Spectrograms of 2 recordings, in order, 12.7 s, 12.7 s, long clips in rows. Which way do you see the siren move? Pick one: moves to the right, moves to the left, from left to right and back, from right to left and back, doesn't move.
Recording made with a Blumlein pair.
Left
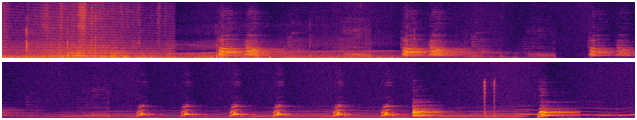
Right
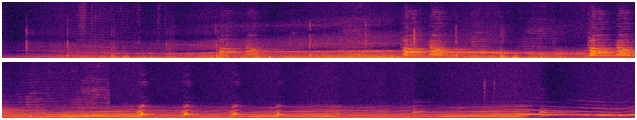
moves to the right.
